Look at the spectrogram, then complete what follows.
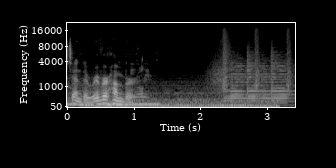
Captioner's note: faintly speaks; upbeat music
